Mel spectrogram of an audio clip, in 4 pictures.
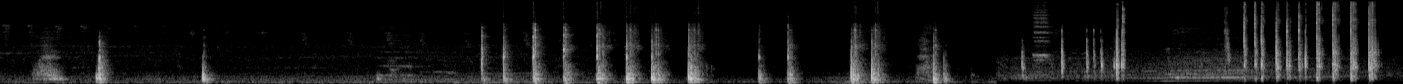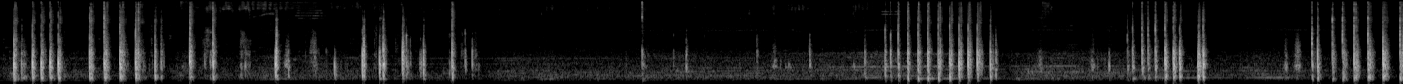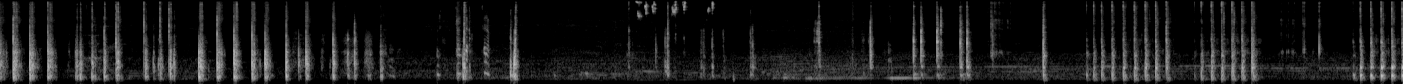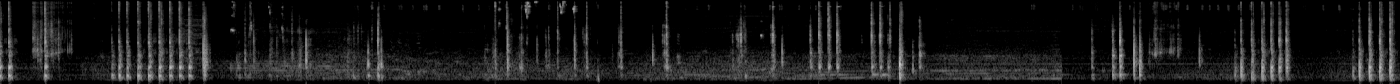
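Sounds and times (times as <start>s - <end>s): sharp mechanical tool clicks: 12.2s - 16.9s, 22.7s - 24.0s, 39.0s - 45.9s, 54.4s - 55.0s.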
